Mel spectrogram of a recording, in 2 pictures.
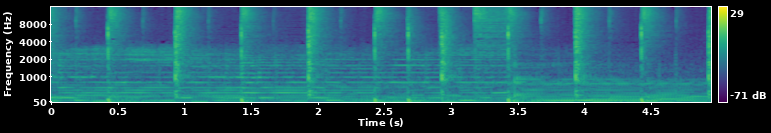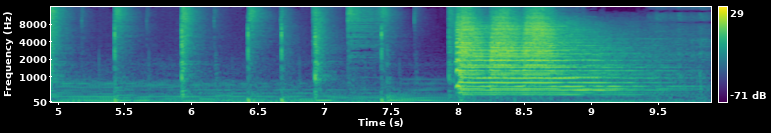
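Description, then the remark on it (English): A 2-kilometre Canadian Pacific Railway freight train carrying grain, headed to Field, British Columbia, rolls past with a sustained, blaring horn over rhythmic clacking of wheels on rail joints, ending in a loud, harsh burst of hissing noise near the end. “February 2019, a 2 kilometer train containing grain is headed to Field, British Columbia.”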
